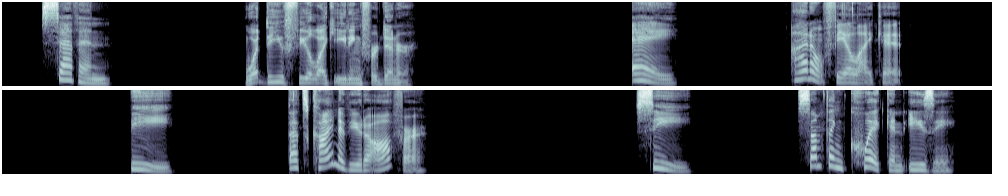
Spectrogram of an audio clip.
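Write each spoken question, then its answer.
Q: What do you feel like eating for dinner?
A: C: Something quick and easy.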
